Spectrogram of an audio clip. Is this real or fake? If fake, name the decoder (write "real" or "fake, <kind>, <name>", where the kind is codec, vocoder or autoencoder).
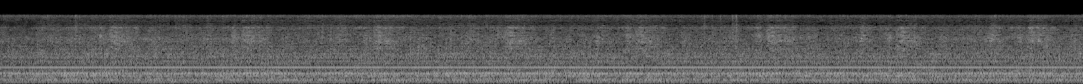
real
